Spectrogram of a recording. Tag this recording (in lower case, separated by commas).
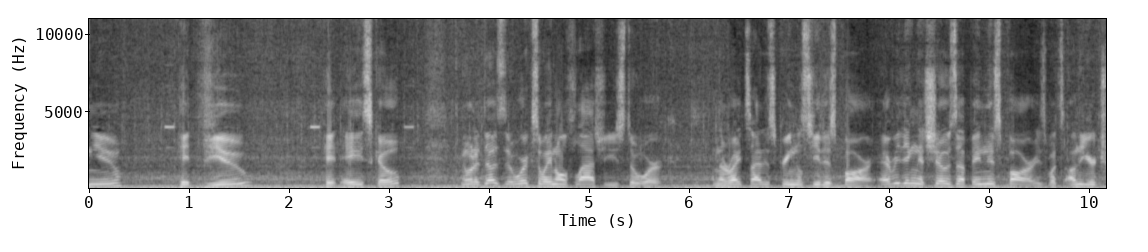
speech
